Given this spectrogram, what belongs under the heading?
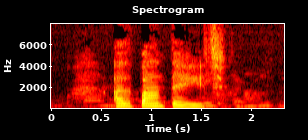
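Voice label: "advantage", Japanese, female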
